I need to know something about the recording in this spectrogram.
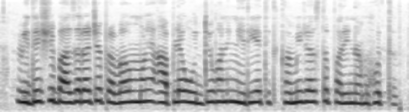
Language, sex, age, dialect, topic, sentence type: Marathi, female, 18-24, Southern Konkan, banking, statement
